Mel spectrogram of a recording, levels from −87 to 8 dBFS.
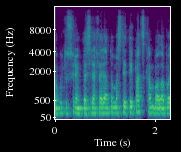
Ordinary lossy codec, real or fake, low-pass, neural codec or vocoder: AAC, 64 kbps; fake; 14.4 kHz; vocoder, 44.1 kHz, 128 mel bands every 256 samples, BigVGAN v2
